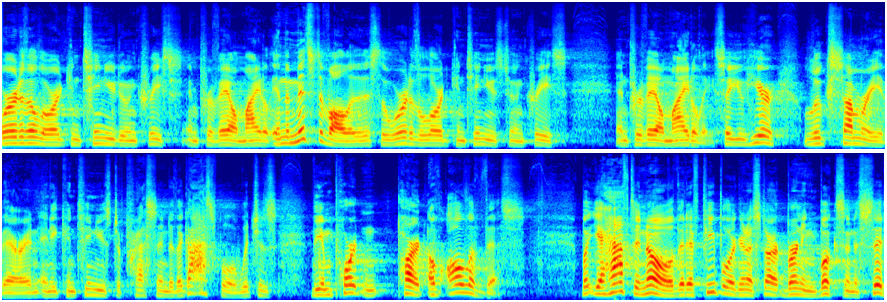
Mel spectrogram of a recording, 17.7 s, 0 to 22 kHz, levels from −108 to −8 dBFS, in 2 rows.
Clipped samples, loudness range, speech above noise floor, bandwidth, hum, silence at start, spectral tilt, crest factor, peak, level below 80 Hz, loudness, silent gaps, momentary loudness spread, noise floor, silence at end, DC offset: under 0.1%; 8 LU; 29 dB; 18.5 kHz; none; 0 s; -5 dB/octave; 26 dB; -2 dBFS; -90 dBFS; -28 LUFS; none; 17 LU; -57 dBFS; 0 s; under 0.1%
